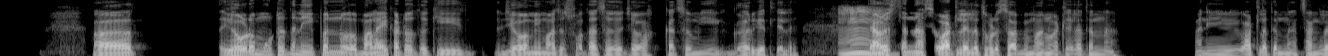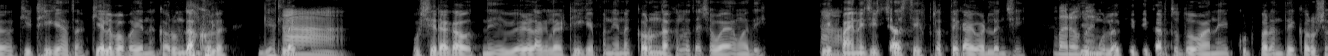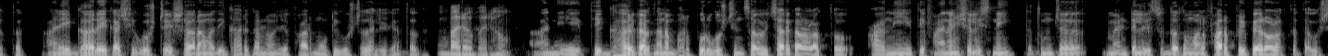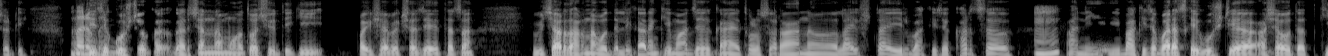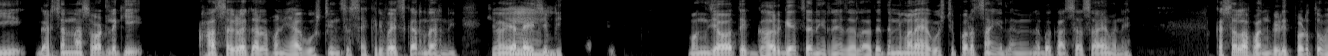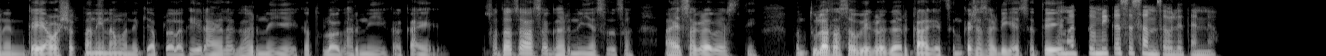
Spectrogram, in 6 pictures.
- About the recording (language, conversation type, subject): Marathi, podcast, तुमच्या आयुष्यातला मुख्य आधार कोण आहे?
- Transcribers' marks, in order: in English: "फायनान्शियलीच"; in English: "मेंटलीसुद्धा"; in English: "प्रिपेअर"; in English: "लाईफस्टाईल"; in English: "सॅक्रिफाईस"; tapping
